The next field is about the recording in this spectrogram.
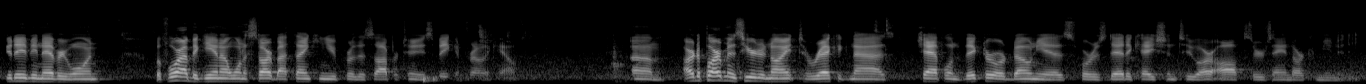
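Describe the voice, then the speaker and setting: A man, a police sergeant, giving a steady, earnest prepared speech at a podium in a council chamber. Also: mid-range voice, brisk, a little hiss or hum. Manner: steady, earnest reading of a tribute.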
